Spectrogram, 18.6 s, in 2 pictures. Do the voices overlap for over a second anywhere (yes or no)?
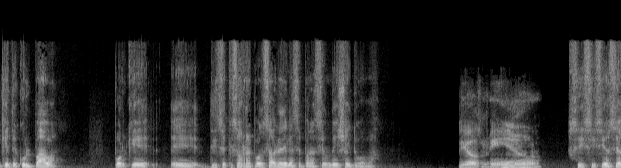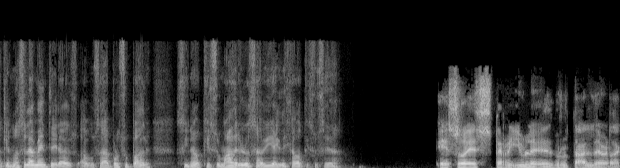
no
